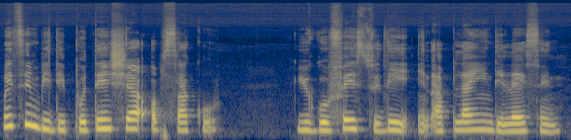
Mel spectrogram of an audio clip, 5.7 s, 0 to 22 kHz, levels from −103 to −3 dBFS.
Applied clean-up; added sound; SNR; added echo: none; none; none; none.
